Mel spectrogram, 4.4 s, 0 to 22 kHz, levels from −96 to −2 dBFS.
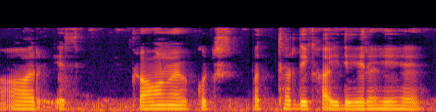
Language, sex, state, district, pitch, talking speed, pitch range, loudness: Hindi, male, Gujarat, Valsad, 125 Hz, 135 wpm, 125-130 Hz, -20 LUFS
